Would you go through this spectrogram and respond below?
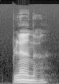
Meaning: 1. to pity 2. to complain
- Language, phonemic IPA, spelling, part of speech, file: French, /plɛ̃dʁ/, plaindre, verb, Fr-plaindre.ogg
